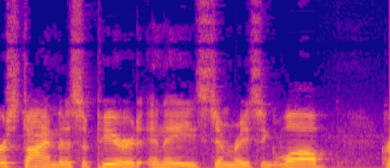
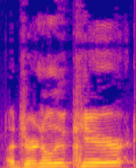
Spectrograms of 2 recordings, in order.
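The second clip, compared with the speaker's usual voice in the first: normal talking voice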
